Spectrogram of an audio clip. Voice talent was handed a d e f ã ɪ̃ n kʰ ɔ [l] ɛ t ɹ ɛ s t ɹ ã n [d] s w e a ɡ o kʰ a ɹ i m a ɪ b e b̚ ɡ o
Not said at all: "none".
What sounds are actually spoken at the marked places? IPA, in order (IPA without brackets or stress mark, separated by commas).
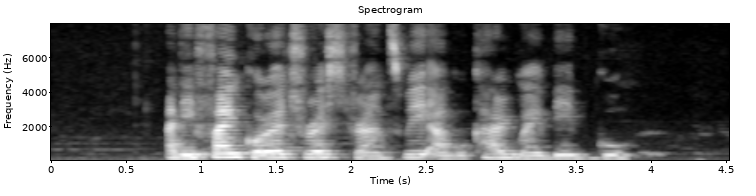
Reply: ɹ, t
